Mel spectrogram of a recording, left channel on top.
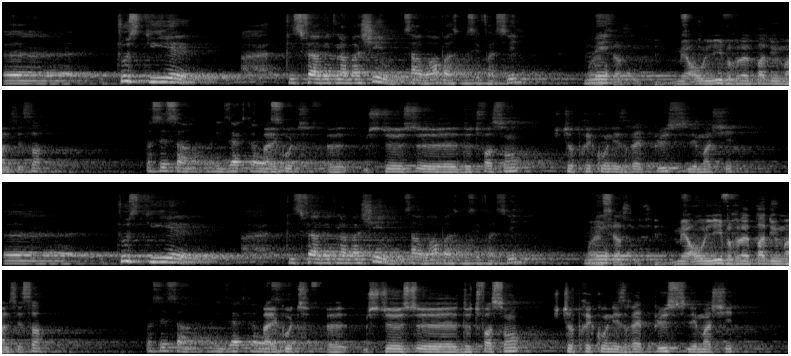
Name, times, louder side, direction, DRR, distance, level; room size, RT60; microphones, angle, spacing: voice 1, 0.0-1.9 2.4-5.2 5.8-6.3 9.3-10.6, left 1 dB, 30° left, 4 dB, 1.6 m, -27 dB
voice 2, 5.8-6.3 6.5-8.3 10.5-13.1 13.5-15.2, right 3 dB, 70° right, 11 dB, 0.8 m, -29 dB
22.5 x 18.0 x 9.6 m, 2.7 s
head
